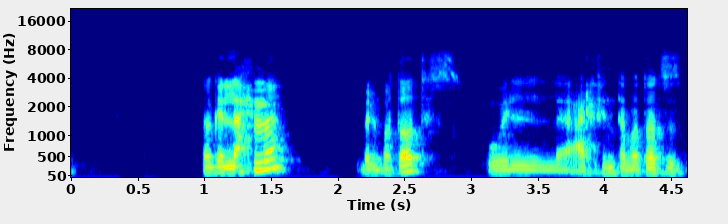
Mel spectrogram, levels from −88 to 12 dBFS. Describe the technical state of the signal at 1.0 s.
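At 1.0 s the signal is intact, with no dropout, clipping, glitch or other technical fault audible at that moment.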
